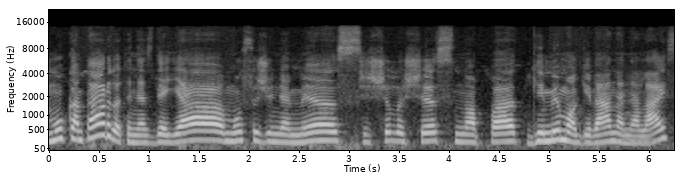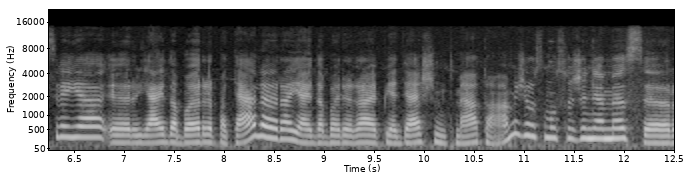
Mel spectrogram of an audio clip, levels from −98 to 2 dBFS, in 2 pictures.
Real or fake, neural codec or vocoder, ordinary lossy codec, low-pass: real; none; AAC, 96 kbps; 14.4 kHz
